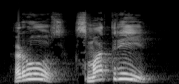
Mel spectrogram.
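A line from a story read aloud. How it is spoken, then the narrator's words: Exclaiming. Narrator (Russian): воскликнула Карара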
